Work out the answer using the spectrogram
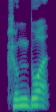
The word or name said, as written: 争端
